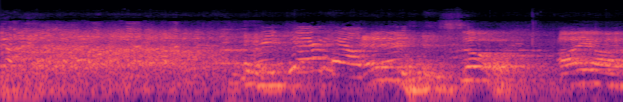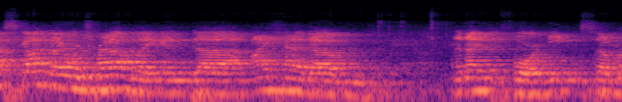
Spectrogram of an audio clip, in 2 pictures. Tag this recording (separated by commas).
Speech, inside a large room or hall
